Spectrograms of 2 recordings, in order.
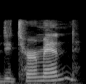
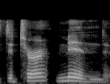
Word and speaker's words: determined: Here you had said determined. Manned. Okay, it is determined with a short I.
